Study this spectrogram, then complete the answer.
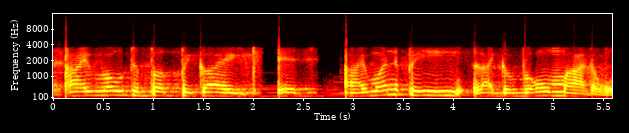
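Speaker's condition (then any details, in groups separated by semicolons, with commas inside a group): Cerebral palsy; from birth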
